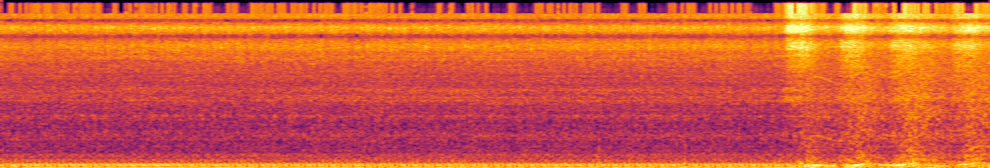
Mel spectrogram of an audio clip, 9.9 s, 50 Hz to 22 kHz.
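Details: 1936 Chevy coupe, 350 small-block V8, new HEI distributor, pre-warmed engine: steady quick burble well above normal idle after timing advanced; idle screw needs turning down.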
